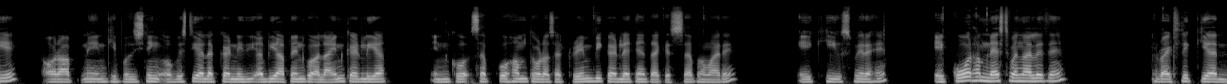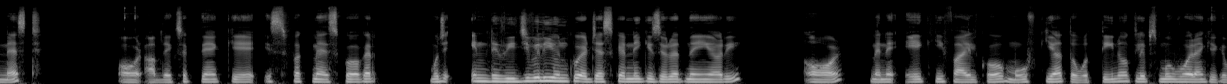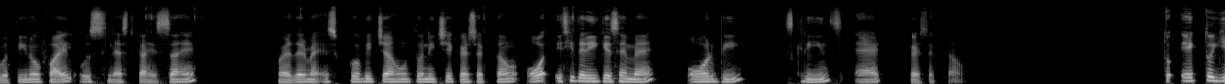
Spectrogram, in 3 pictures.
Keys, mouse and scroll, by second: 4.8-9.8 drag, 9.8 right click, 11.6-25.6 drag, 26.0-36.7 drag.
